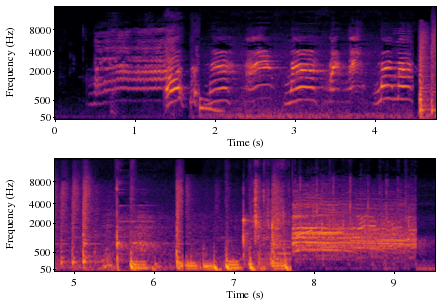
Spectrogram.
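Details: Cat giving a rapid run of short, arching meows, about one every half second, followed by a burst of noisy sounds and music, with speech in the mix.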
